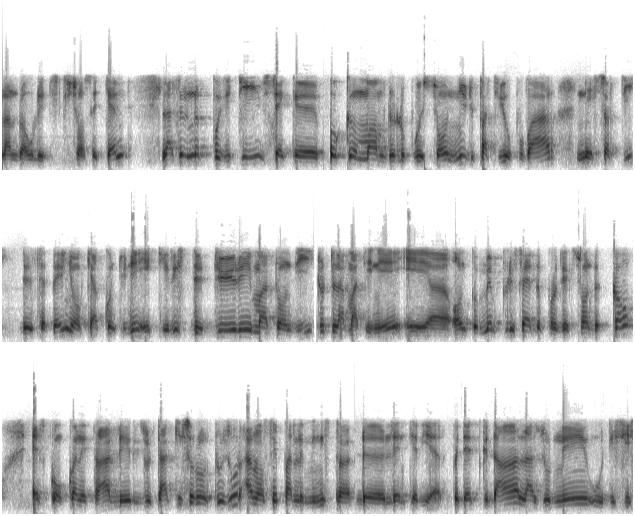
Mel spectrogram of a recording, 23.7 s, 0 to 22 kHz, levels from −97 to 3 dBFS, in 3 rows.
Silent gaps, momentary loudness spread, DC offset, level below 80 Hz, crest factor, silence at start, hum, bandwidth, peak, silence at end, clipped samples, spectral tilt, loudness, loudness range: none; 5 LU; under 0.1%; -68 dBFS; 22 dB; 0 s; none; 8.4 kHz; 0 dBFS; 0 s; under 0.1%; -4.5 dB/octave; -22 LUFS; 2 LU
